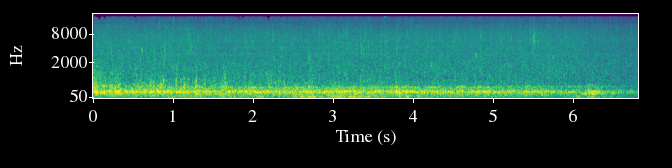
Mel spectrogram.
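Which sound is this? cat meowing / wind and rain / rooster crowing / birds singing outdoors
wind and rain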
